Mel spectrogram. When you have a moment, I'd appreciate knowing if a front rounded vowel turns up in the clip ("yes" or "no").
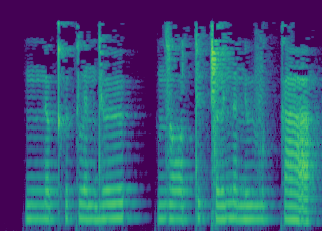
yes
